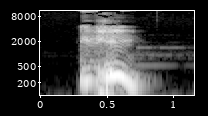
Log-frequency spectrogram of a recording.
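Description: A man clears his throat once in a single short, voiced, rasping burst of about half a second, heard alone with no talk.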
